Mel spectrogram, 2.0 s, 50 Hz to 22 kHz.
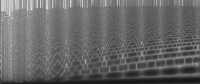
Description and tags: sinus wave 30Hz to 250Hz with tempo
250hz, sinus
